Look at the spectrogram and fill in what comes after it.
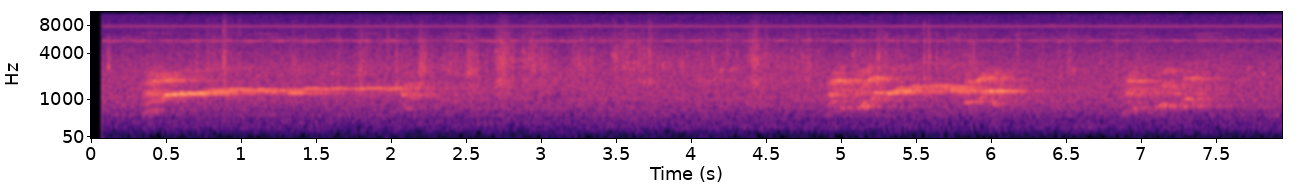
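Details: Coyote gives drawn-out, wavering howls with a pause between them and a broken yip at the end, captured by a false camera trigger with nothing on screen.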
